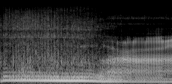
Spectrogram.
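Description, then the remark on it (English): A big truck drives by very fast: a loud, steady engine roar with a deep humming tone that drops in pitch about halfway through. “Then she heard a loud noise like a car or a truck driving really, really fast.”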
